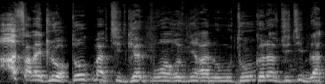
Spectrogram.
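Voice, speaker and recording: The speaker has an animated, bright and sharp tone and moves at a fairly quick pace. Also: man. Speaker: gaming youtuber. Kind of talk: gaming reaction commentary.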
